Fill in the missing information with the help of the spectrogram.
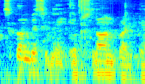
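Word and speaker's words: epsilon: इसको हम basically एप्सिलॉन पढ़ते हैं। ये एक ग्रीक लेटर है, इसको एप्सिलॉन करते हैं। मे बी स्पेलिंग रॉन्ग हो, बट जो भी है प्रोनाउंस में प्रॉपर कर रहा हूँ, तो बेसिकली एप्सिलॉन।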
